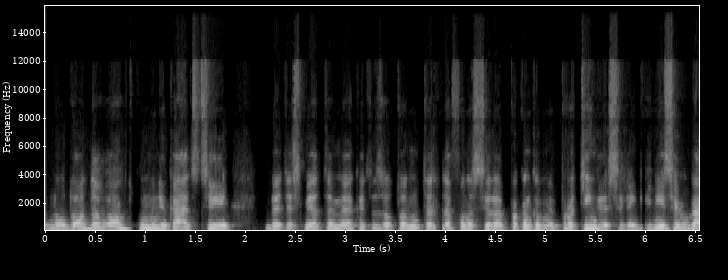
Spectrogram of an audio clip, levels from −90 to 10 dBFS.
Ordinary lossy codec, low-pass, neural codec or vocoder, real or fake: Opus, 16 kbps; 14.4 kHz; vocoder, 48 kHz, 128 mel bands, Vocos; fake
